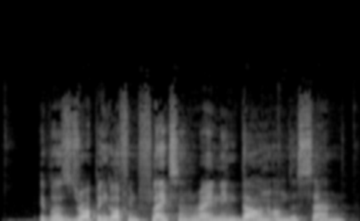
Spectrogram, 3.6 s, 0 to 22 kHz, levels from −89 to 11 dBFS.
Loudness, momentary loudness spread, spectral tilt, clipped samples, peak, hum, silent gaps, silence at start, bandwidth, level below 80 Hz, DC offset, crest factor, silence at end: -26 LUFS; 6 LU; -5.5 dB/octave; under 0.1%; -8 dBFS; none; none; 0.4 s; 13 kHz; -60 dBFS; under 0.1%; 18 dB; 0.15 s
